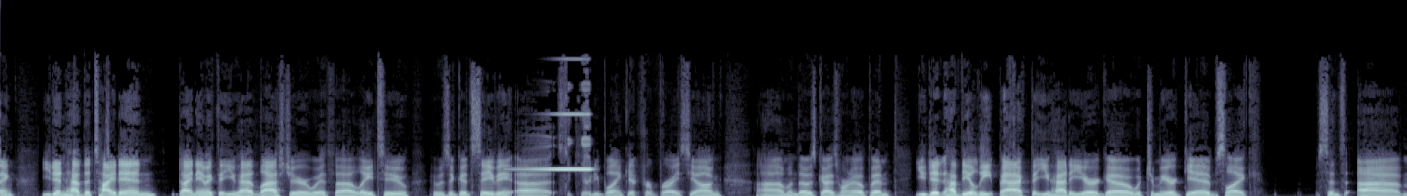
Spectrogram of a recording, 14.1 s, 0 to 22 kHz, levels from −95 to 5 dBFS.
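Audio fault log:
5.03–6.00 s, loudspeaker feedback squeal: the microphone picks up the loudspeaker it feeds and loop gain exceeds unity at 3.1 kHz, so after "who was a good" a pure tone swells over most of a second to about 5 dB above the speech, ending before "blanket for".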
